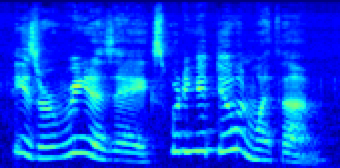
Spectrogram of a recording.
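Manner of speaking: indignant, climbing high on the question; challenging question. Acted. Old man confronting a boy over the eggs, indignant. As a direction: demand an explanation, pitch jumping up.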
